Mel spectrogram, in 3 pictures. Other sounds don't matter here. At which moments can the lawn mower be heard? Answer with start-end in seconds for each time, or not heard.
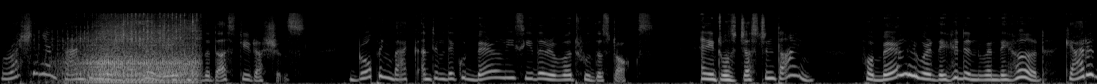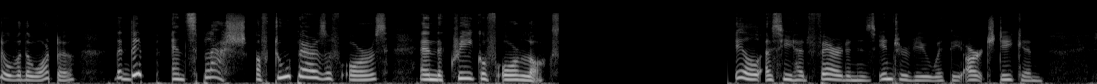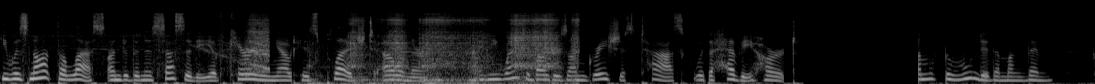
0.0-2.0.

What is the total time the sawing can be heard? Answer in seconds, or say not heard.
6 s.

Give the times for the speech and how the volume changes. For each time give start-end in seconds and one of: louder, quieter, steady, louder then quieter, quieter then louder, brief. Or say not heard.
0.0-16.6 louder
18.2-30.0 quieter
31.1-32.8 brief.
